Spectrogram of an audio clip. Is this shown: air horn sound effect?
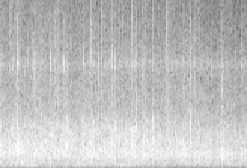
no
